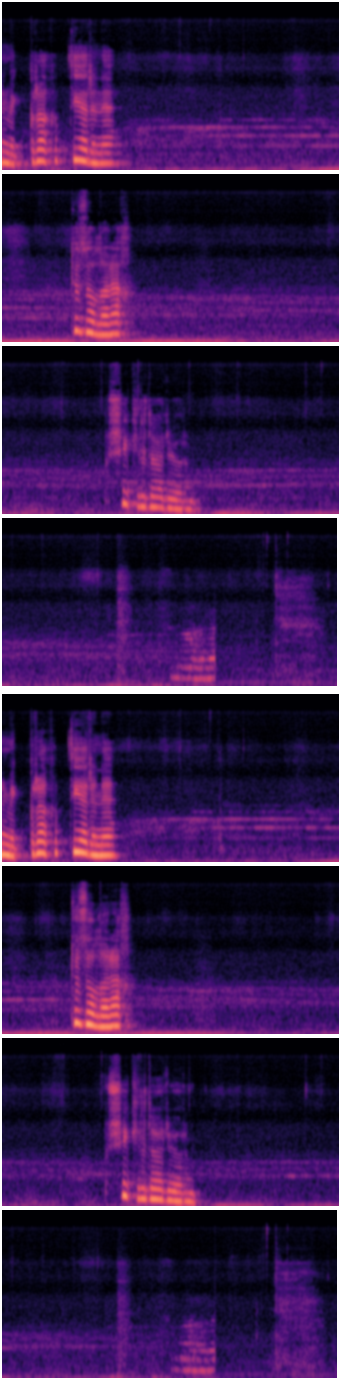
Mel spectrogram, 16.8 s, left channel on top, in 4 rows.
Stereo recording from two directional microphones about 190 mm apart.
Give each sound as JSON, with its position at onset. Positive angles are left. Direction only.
{"t": 0.0, "sound": "speech", "side_deg": -15}
{"t": 5.0, "sound": "speech", "side_deg": -15}
{"t": 9.7, "sound": "speech", "side_deg": -15}
{"t": 16.0, "sound": "sniff", "side_deg": -10}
